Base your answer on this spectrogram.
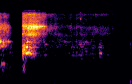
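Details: Two beluga contact calls, which keep mothers, calves and groups together: first a complex call with an overlapping whistle too faint to hear, heard as a brief crackle, then a simple call, a harsh, buzzy pulsed burst.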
